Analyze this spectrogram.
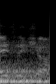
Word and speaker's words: Issachar: Issachar, huh? It's a car. Yeah. We'll get there, brother. Well, the H is silent.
